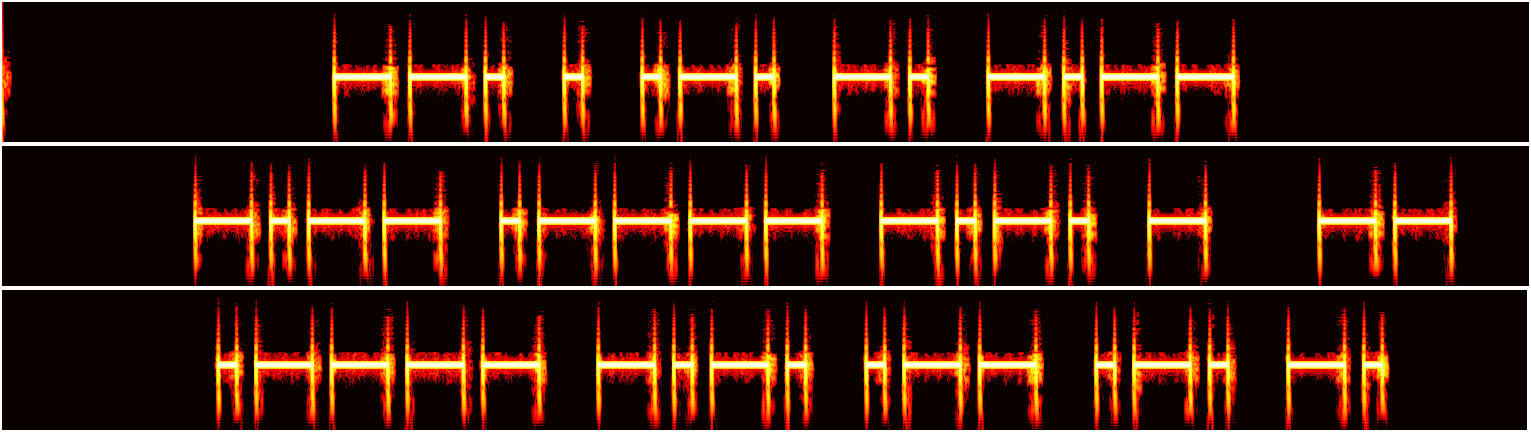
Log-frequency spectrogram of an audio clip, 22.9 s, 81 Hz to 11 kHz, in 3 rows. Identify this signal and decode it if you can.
Morse code, heard as a keyed tone, about 13 wpm, 800 Hz. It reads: GERNY Y1CTM 1CWRN
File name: LEZIONI / 8 YJ45 / 8 Y 12wpm 2228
